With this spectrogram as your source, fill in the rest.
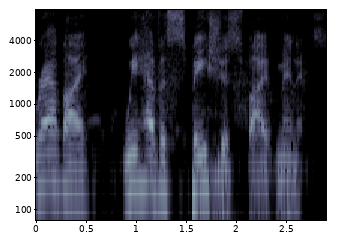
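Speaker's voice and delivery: put-on serene, even-keeled, very calm and soft voice. Retelling a staff member's reply at a workshop: imitating someone speaking very calmly. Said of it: "this woman very calmly said".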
